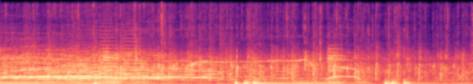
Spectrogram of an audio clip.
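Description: Live band music: a trumpet plays held, bending notes over the band's bass and drums, the music getting somewhat quieter in the second half.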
